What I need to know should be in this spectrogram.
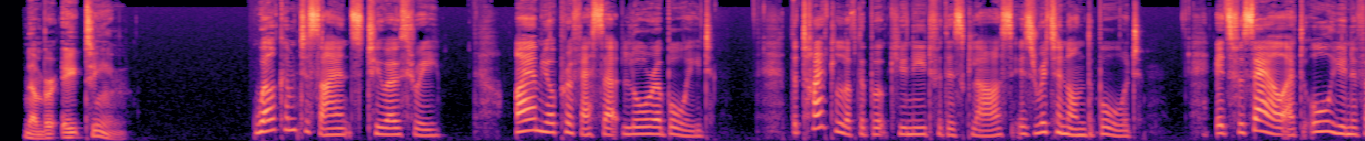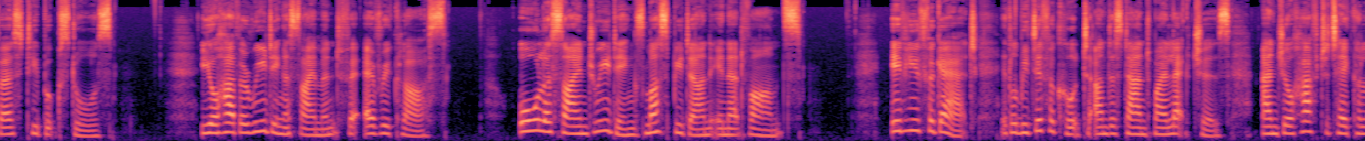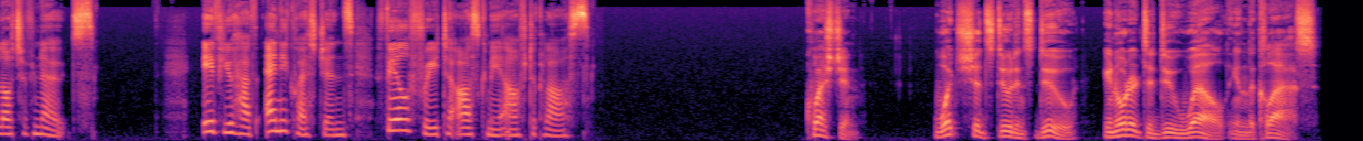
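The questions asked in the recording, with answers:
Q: What should students do in order to do well in the class?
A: Do the assigned readings before each class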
